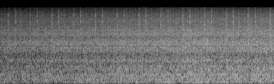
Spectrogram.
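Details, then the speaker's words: 2001 GMC Yukon 4WD 5.3 L V8 idling with fast light ticking near the driver-side cylinder head, misfire on cylinder 6; coil boot shaking reveals a loose spark plug, which may damage cylinder head threads. "at the minimum we have a loose spark plug and i hope it hasn't been that way too long because it'll eventually damage the threads on the cylinder head"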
